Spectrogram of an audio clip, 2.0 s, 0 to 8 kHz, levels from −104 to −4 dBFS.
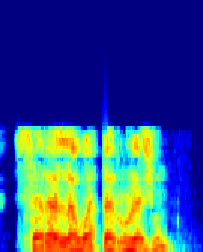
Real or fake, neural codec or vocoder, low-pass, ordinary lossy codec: real; none; 7.2 kHz; AAC, 16 kbps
